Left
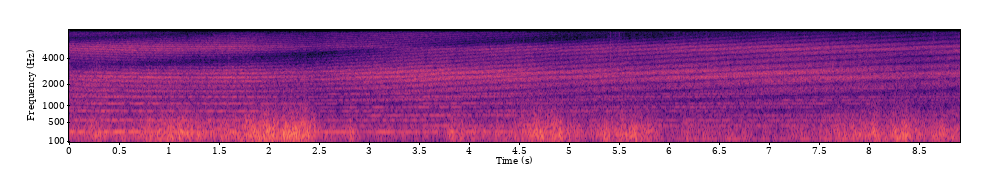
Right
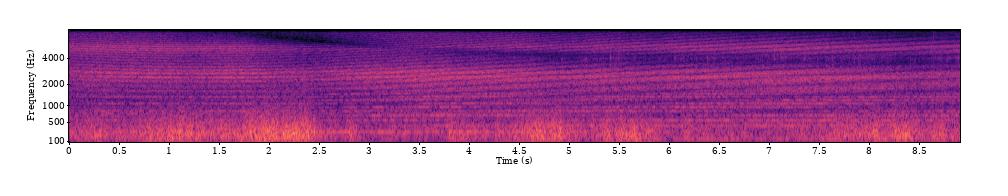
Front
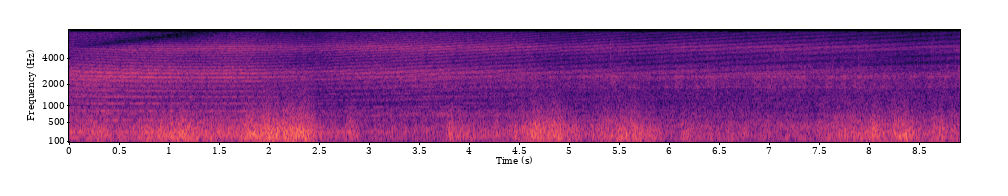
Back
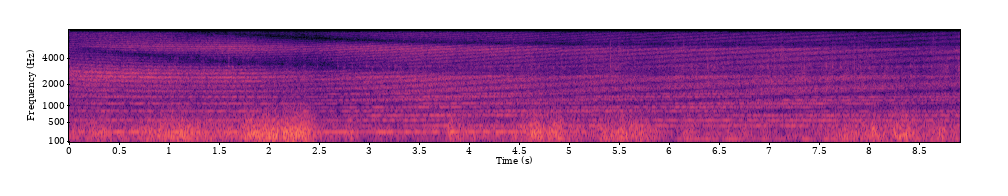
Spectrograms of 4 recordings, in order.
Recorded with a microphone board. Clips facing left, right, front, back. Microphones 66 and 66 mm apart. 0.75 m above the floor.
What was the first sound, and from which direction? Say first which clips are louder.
A drone: left 4 dB, back 1 dB; 95° left.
